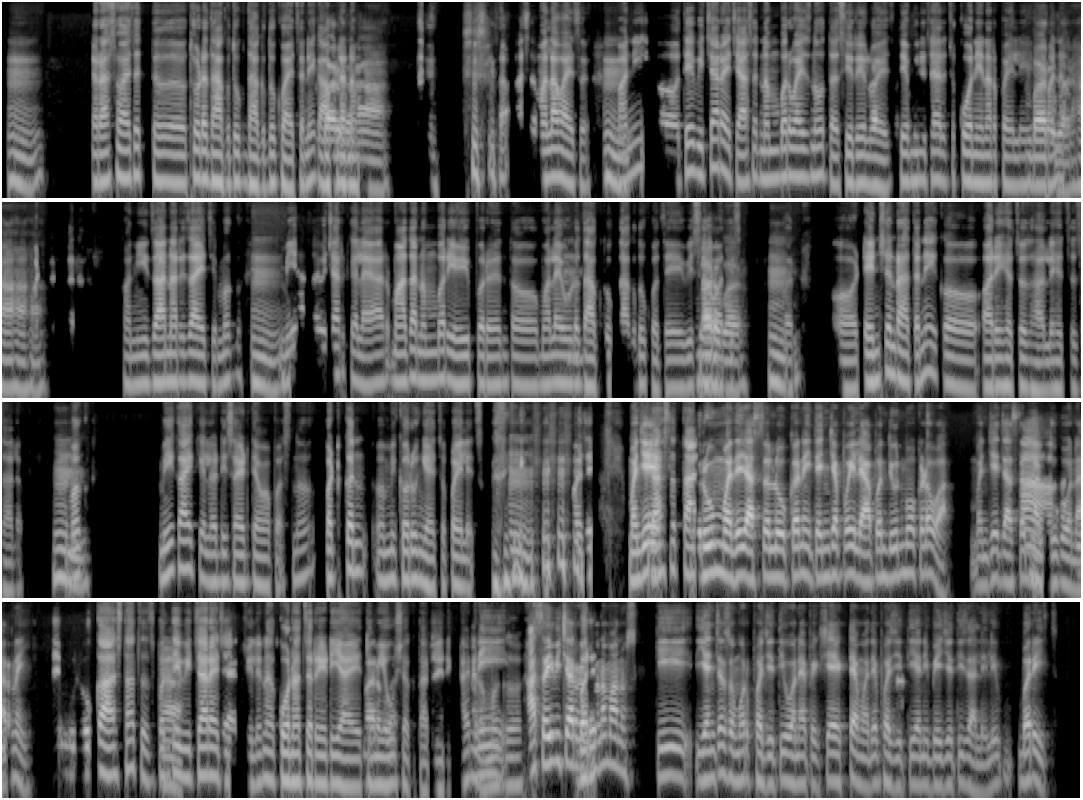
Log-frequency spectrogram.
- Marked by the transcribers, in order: static; tapping; distorted speech; other background noise; chuckle; in English: "सीरियल वाईज"; unintelligible speech; chuckle; in English: "रूममध्ये"
- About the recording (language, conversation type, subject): Marathi, podcast, तू रोजच्या कामांची यादी कशी बनवतोस?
